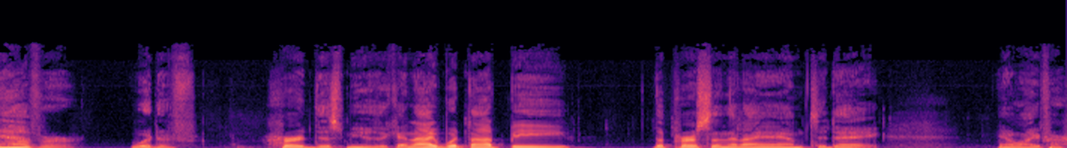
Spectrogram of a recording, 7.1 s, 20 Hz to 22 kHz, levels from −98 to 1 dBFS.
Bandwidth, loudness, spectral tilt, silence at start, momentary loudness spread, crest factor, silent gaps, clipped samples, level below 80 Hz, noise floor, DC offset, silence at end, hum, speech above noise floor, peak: 14.5 kHz; -28 LUFS; -6.5 dB/octave; 0 s; 16 LU; 18 dB; none; under 0.1%; -46 dBFS; -58 dBFS; under 0.1%; 0 s; none; 31 dB; -10 dBFS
